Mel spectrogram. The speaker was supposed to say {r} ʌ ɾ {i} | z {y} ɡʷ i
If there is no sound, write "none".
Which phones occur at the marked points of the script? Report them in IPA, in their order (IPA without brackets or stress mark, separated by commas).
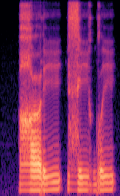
ʁ, i, i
